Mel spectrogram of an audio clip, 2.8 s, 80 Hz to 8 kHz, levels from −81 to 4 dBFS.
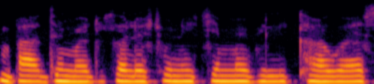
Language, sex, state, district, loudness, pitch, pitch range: Hindi, female, Uttar Pradesh, Budaun, -14 LUFS, 190 Hz, 185-195 Hz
